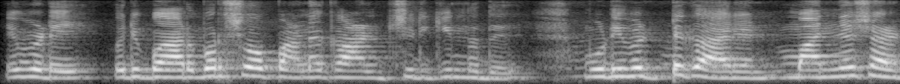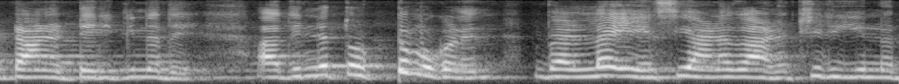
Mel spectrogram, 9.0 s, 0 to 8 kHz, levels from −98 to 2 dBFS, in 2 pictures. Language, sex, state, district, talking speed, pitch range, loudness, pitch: Malayalam, male, Kerala, Kasaragod, 120 wpm, 245-280 Hz, -15 LUFS, 255 Hz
